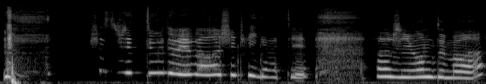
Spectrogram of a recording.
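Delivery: high laughing confession; giggling. Real, not acted. Vlogger admitting her parents spoil her, high giggling. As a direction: giggle through the guilty admission.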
